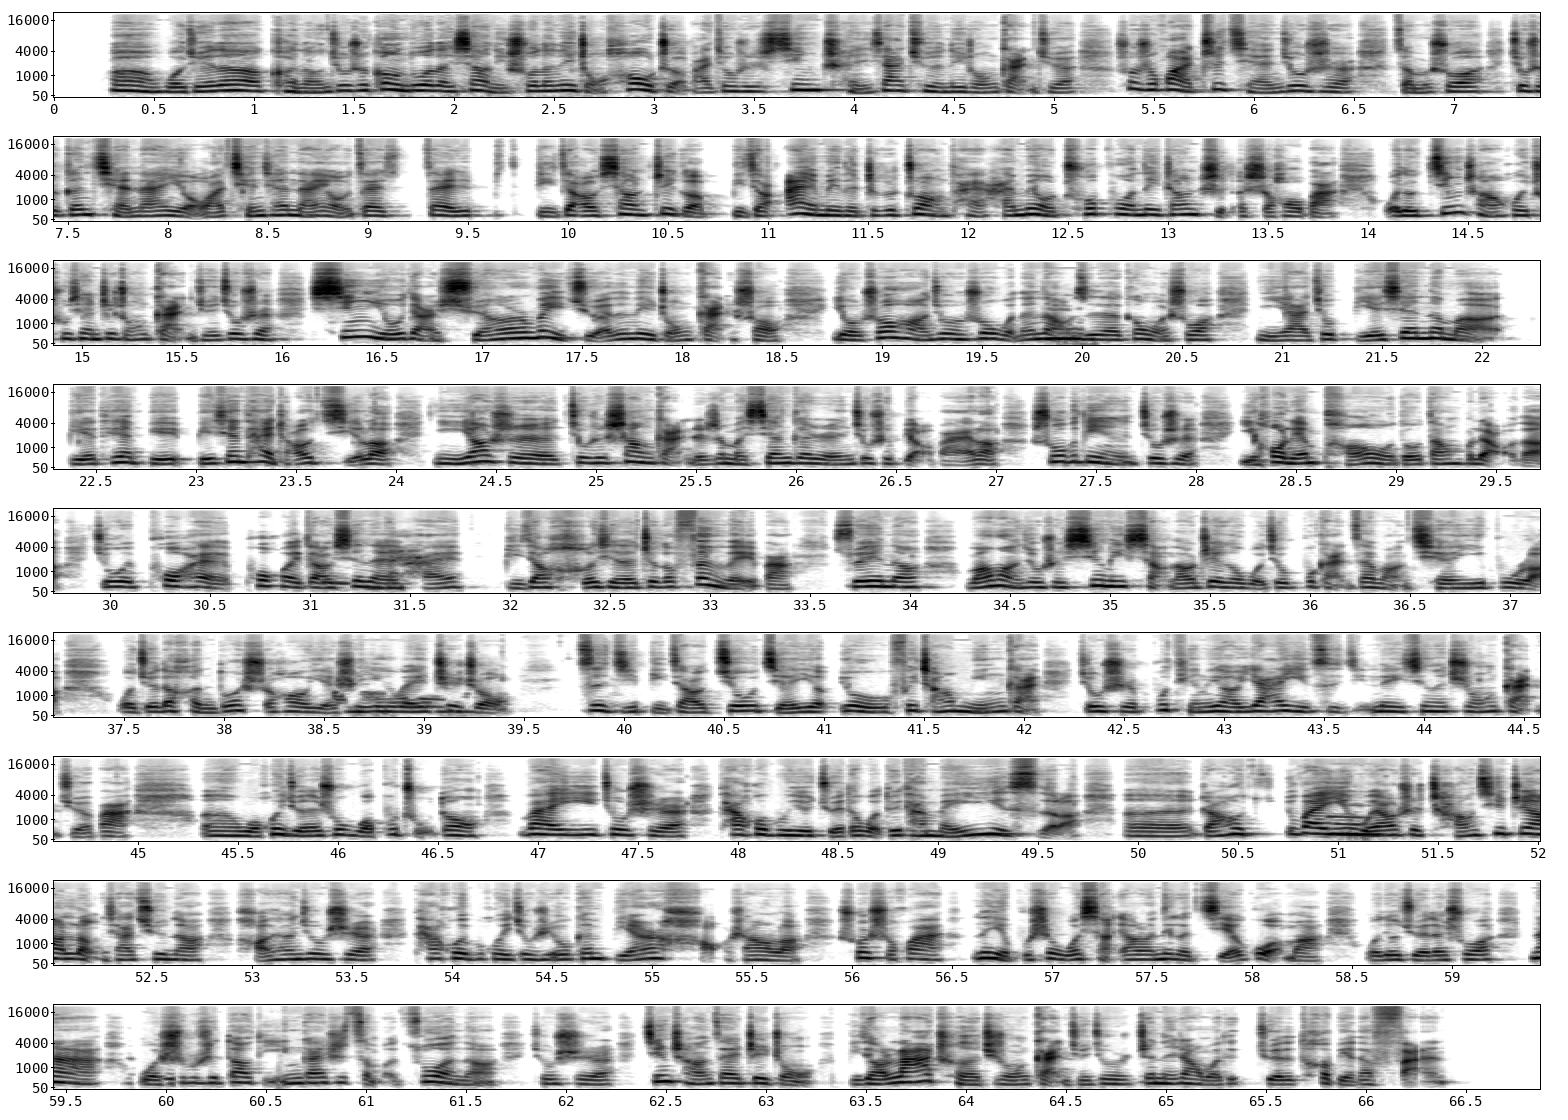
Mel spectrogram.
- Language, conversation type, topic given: Chinese, advice, 我该如何表达我希望关系更亲密的需求，又不那么害怕被对方拒绝？
- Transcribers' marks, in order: unintelligible speech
